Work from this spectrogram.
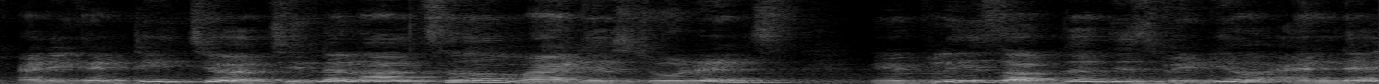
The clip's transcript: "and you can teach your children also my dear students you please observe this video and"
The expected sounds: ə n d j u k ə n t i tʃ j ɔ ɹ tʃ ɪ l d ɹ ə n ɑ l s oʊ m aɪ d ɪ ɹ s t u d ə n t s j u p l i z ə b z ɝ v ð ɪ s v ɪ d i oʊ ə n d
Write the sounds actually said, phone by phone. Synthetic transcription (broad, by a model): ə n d j u k ə n t i tʃ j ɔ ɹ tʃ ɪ l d ə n ɑ l s oʊ m aɪ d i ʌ s t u d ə n t s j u p l i z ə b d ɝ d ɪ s v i d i oʊ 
